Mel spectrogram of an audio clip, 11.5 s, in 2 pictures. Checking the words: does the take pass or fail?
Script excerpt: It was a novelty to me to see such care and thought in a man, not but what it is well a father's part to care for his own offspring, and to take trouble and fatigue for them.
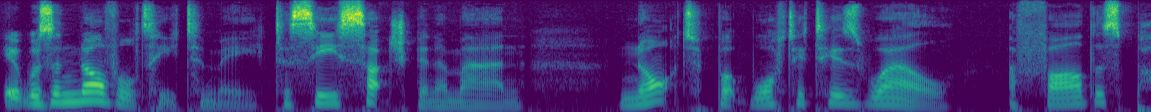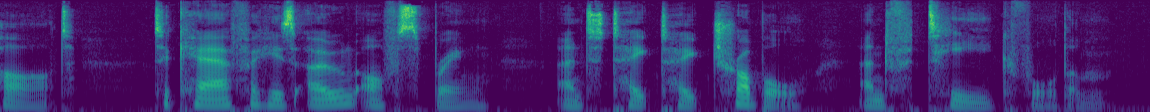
fail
